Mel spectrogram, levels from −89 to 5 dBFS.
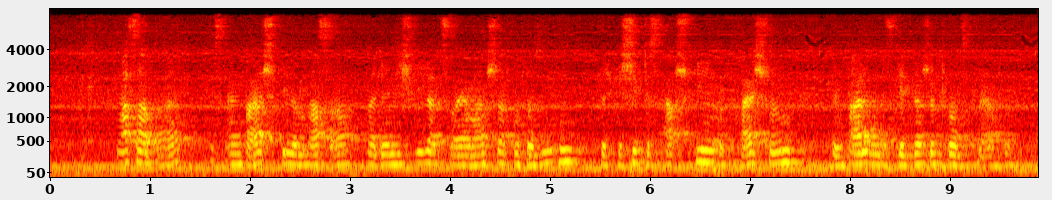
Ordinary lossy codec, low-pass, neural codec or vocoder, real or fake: none; 7.2 kHz; codec, 16 kHz in and 24 kHz out, 2.2 kbps, FireRedTTS-2 codec; fake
